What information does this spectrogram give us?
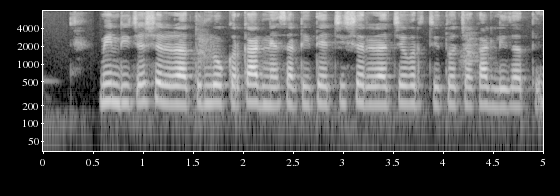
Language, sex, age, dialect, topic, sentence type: Marathi, female, 25-30, Standard Marathi, agriculture, statement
